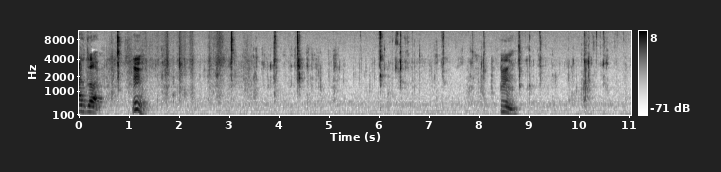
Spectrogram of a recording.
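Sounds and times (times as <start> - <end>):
chewing and mouth sounds: 2.9 - 11.0.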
